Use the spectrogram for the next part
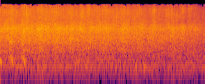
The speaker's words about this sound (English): Let's have applause for the hero of the faith.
